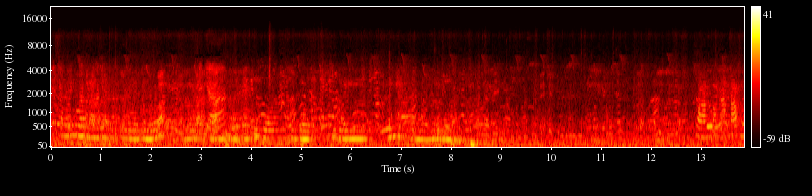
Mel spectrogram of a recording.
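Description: A crowd of men and women talk and call out all around, close by.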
